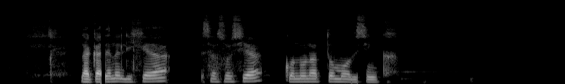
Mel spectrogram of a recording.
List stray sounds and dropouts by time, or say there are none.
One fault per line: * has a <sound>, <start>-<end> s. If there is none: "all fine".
* has a dropout, 1.0-1.1 s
